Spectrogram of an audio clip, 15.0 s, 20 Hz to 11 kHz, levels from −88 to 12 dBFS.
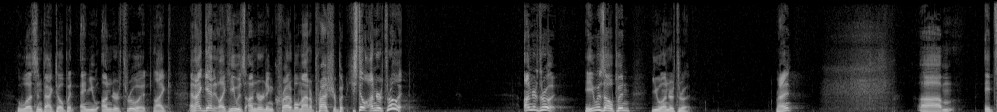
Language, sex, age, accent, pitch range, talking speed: English, male, 50-69, American, 115-180 Hz, 155 wpm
